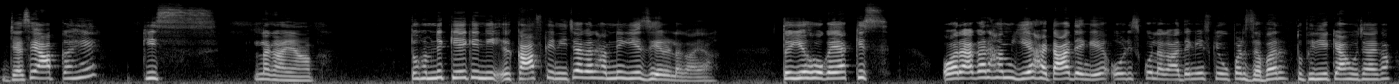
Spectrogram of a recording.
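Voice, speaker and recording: High-voiced woman teaching a patient lesson. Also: a little slow. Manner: patient explaining, frequent checks like "hai na?" and "theek hai". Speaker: Urdu teacher. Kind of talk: whiteboard language lesson.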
